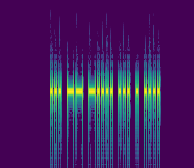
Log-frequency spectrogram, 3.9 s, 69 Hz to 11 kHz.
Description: Morse code, heard as a keyed tone, about 28 wpm, 700 Hz. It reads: SM6SEH
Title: DXCC-100 Call Signs - 6 Characters - Repeated 2x - 28wpm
